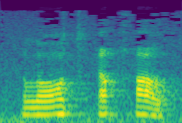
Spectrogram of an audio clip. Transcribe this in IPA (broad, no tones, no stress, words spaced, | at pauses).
lɔ t͡sʼɪqʰo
